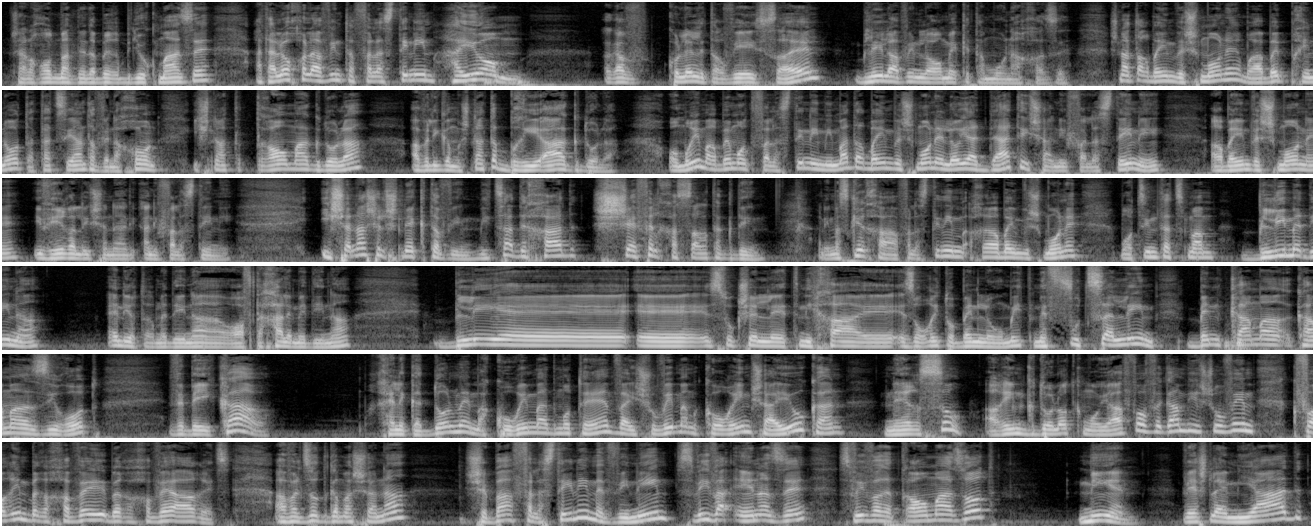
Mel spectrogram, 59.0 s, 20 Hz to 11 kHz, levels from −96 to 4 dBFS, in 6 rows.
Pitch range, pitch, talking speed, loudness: 120-160 Hz, 135 Hz, 140 wpm, -19 LUFS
